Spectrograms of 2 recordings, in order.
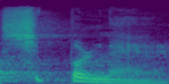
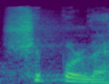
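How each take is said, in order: First: The word begins with a plain 's' sound. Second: The word begins with an 'sh' sound. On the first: The speaker cannot make the 'sh' sound. The speaker calls it wrong. "이 쉬 발음이 안 돼서 씹볼레" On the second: The speaker can make the 'sh' sound. The speaker calls it right. "쉿볼레 하면 살려주고"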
